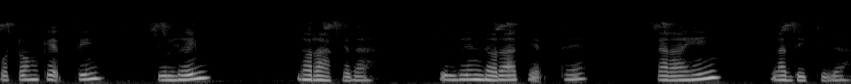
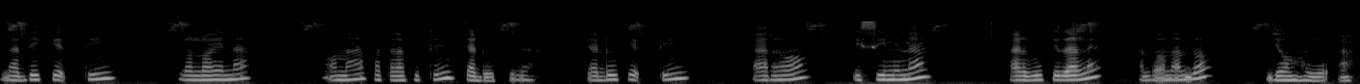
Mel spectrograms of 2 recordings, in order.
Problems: none marked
